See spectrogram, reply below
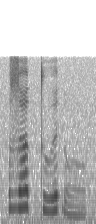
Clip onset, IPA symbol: z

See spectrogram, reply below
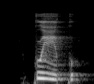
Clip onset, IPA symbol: kʷ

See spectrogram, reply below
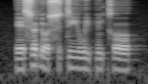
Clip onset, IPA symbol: e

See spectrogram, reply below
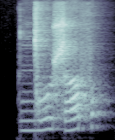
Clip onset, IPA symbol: ŋ͡ǀ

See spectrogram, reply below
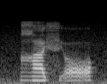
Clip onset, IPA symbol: ʁ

